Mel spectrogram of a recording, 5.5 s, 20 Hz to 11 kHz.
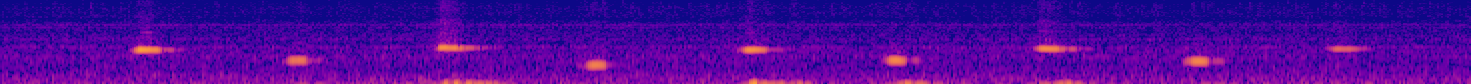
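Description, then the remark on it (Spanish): A smart speaker alarm rings in a steady repeating pattern of clear tones alternating between a higher and a lower pitch, about ten beeps at moderate volume with no voices. “Bueno, si voy a poner otra alarma a las 3.11.”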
